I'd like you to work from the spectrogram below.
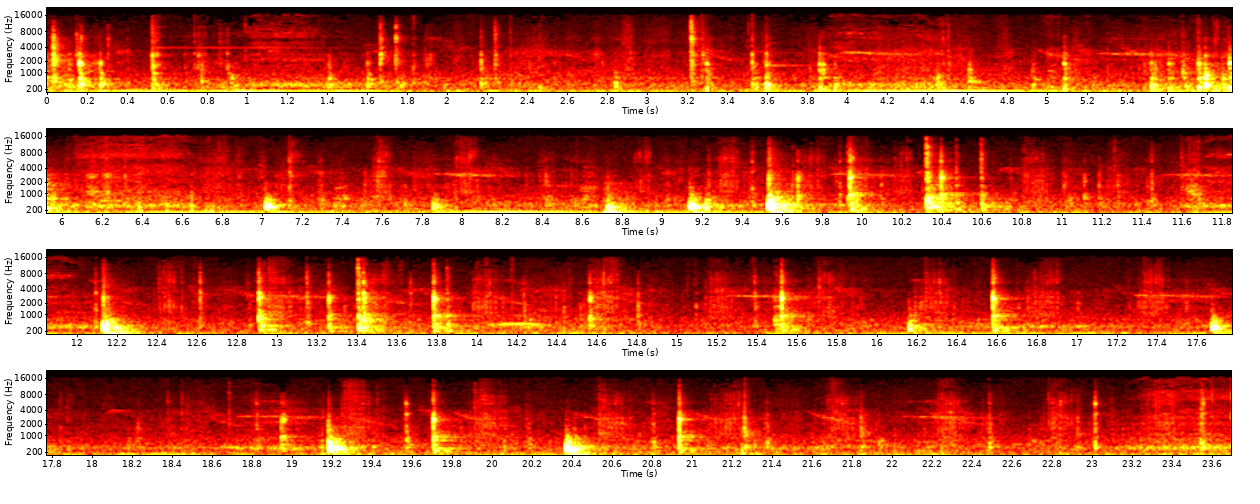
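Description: Tightening a bolt inside an engine makes many irregular, sharp metallic clicks and taps at moderate loudness, over a low steady hum throughout.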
